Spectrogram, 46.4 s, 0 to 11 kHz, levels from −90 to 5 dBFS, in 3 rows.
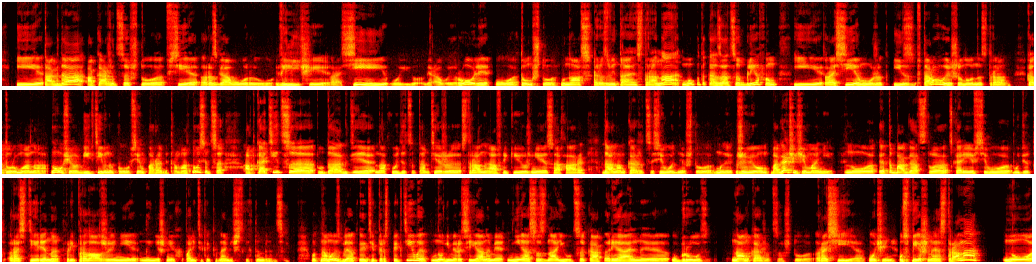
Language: Russian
